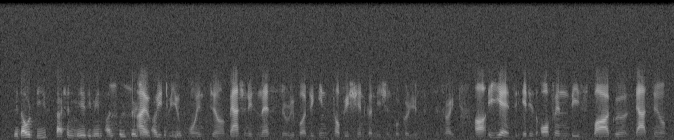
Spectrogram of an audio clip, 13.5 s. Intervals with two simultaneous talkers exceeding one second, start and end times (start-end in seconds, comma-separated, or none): 2.2-3.7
